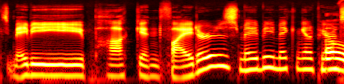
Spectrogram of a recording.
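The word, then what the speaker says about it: Pokkén: No, it's Pokken. It's actually Pokemon, but Pokken Fighters. Pokken. Pokken. Leave us a comment. How do you pronounce it? Yeah, I say Pokken.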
